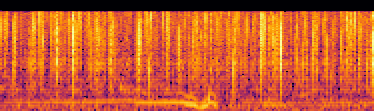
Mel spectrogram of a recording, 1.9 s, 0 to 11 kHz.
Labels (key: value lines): label: biophony, cascading saw
recorder: SoundTrap 600 or HydroMoth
